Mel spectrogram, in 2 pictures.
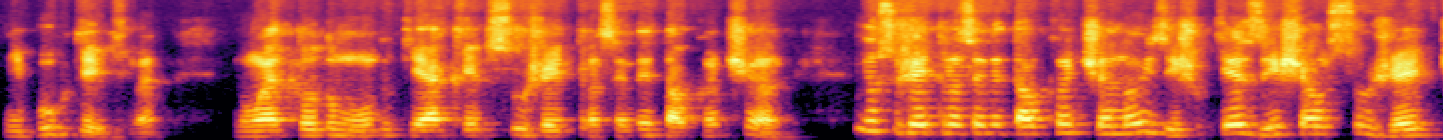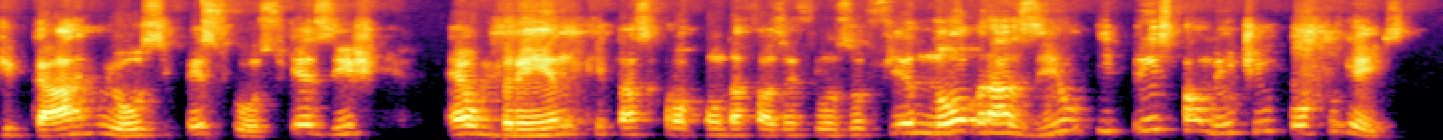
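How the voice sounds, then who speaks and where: This Brazilian philosophy professor speaks a little high, dark-toned, expressive, and fairly quick as he lectures bluntly and informally. He's conversational, checks in often with "né?" and "tá certo?", and swears without fuss.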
